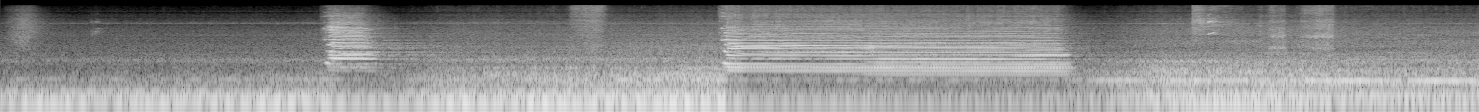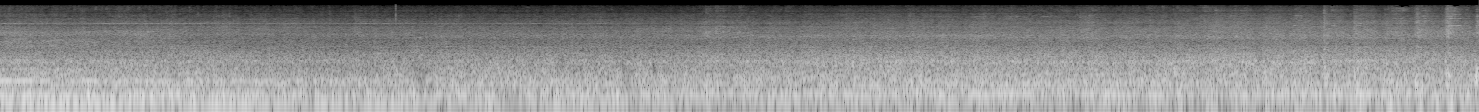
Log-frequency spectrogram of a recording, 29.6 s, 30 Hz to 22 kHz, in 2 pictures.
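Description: Norfolk Southern SD70ACe diesel locomotive sounding its horn: a short blast about three seconds in, then a long blast of about three seconds. The locomotive's engine then passes close by, followed by autorack freight cars rolling past with a steady rumble and wheel clatter.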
